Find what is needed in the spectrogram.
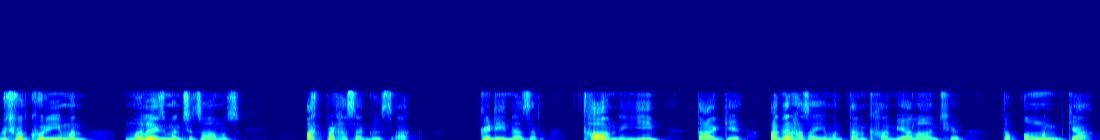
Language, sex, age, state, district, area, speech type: Kashmiri, male, 30-45, Jammu and Kashmir, Bandipora, rural, spontaneous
